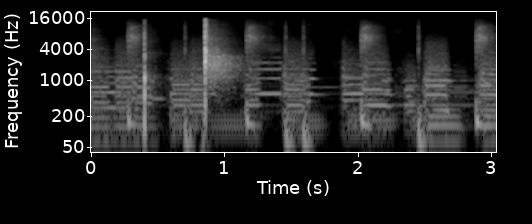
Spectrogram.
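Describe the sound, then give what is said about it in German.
A sharp hand clap, made right after a spoken countdown, cracks out over a busy tonal background, with a few other brief snapping transients scattered through the few seconds. “Wenn du, wenn du geklatscht hast, dann hat es geklappt.”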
